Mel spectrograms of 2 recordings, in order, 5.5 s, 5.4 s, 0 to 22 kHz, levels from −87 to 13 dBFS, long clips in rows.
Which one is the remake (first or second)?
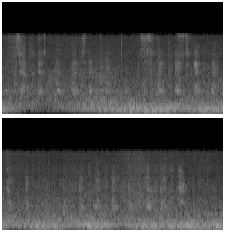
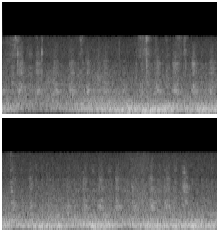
first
